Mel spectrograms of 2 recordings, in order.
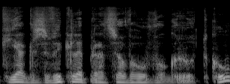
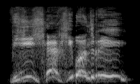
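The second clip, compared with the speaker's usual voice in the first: very high, loud tiger voice; excited Tigger; 7 dB louder than usual. A narrator's reading. Tigger showing off clever Pooh, loud high crowing.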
